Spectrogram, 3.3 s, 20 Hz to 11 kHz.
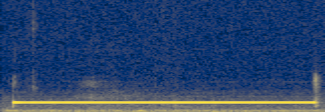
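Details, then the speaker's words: Macintosh Plus repair, test speaker fed a 1 kHz tone at 2.5 volts: clean, steady mid-pitched tone for about three seconds then cut off, no buzz or distortion; this speaker is good. "can hear I've got a tone in that speaker, so I know that that speaker is good."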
